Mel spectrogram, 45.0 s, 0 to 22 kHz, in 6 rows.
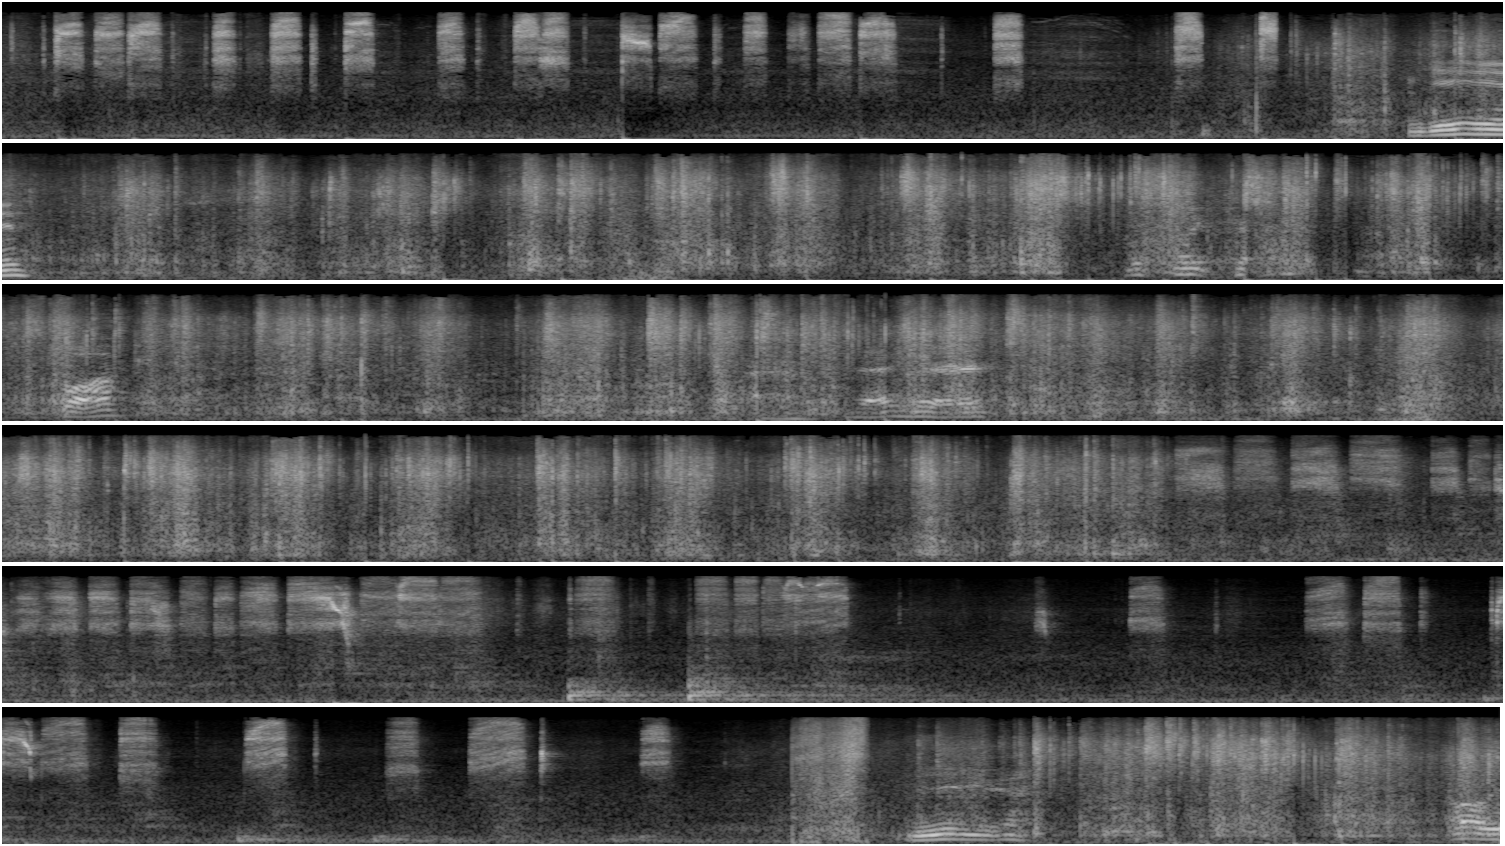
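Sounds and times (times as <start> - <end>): marker scratching on metal: 0.2 - 5.1, 28.4 - 34.3, 36.6 - 40.9
footsteps crunching on gravel: 6.0 - 29.6, 41.5 - 45.0.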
